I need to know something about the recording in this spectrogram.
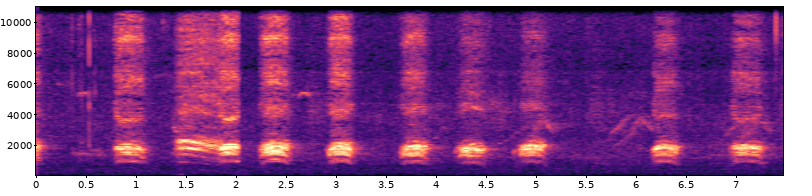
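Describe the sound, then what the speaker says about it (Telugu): A crow caws near rice set out on the ground, giving about nine evenly spaced, clear caws. They are moderately close over quiet background. "కాకి కాపేసింది బియ్యం కోసం."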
